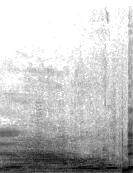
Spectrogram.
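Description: A man's voice chanting one long, drawn-out note whose pitch glides up and down, in the style of a Buddhist monk's chant at the opening of a sermon.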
